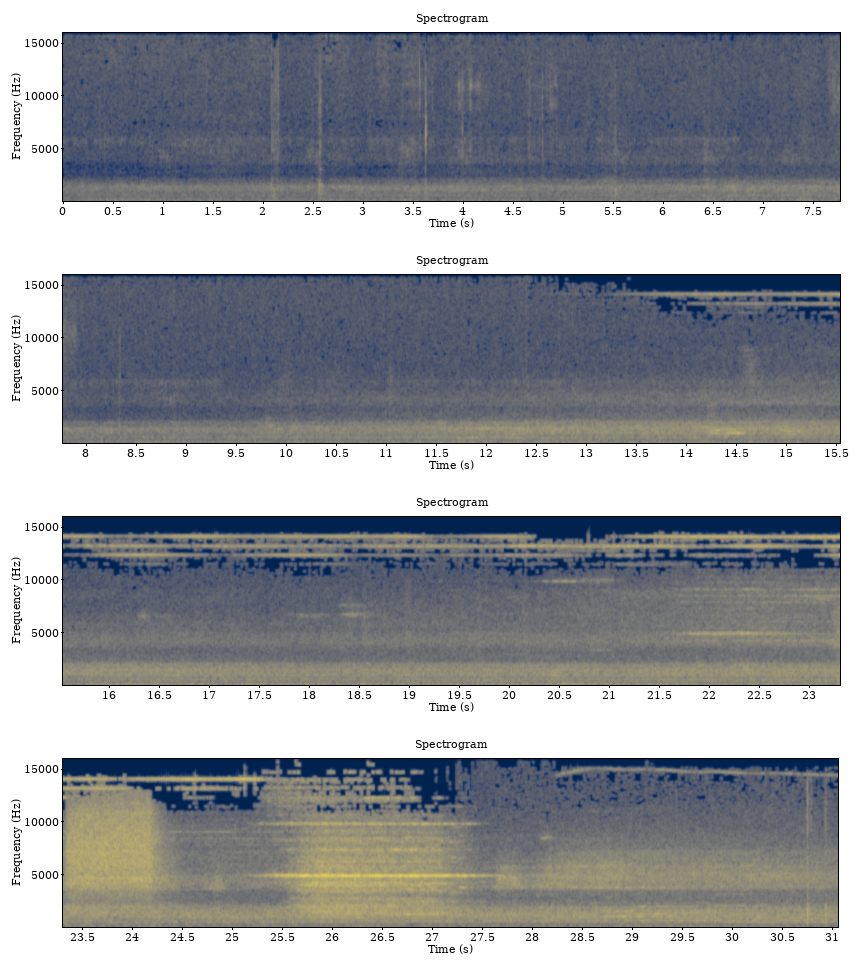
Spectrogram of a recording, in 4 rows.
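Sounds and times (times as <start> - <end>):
train rumbling: 4.2 - 31.0
train brakes squealing: 13.4 - 31.0
short high hiss: 23.3 - 24.3.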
